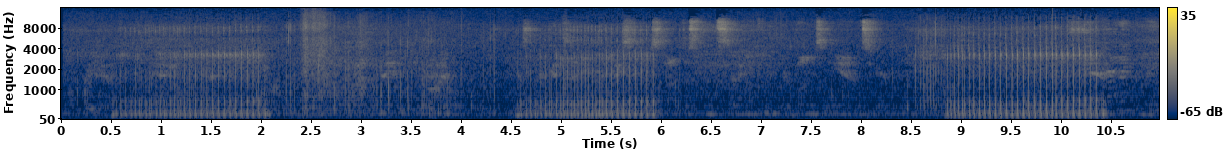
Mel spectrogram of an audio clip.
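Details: Male bulldog snoring: three long, rasping, pulsed snores about two seconds each, separated by quieter breathing pauses, a deep rattling rhythm in each breath.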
